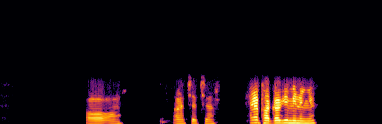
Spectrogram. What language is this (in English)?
Santali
